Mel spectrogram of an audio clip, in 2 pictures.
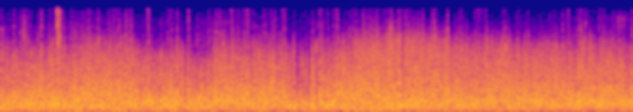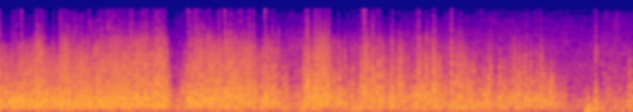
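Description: Wind buffeting the camera microphone outdoors: a loud, steady rushing with a brief dip about four seconds in.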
